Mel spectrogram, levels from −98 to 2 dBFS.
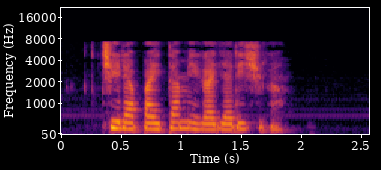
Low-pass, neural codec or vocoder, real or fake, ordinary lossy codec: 7.2 kHz; none; real; MP3, 64 kbps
